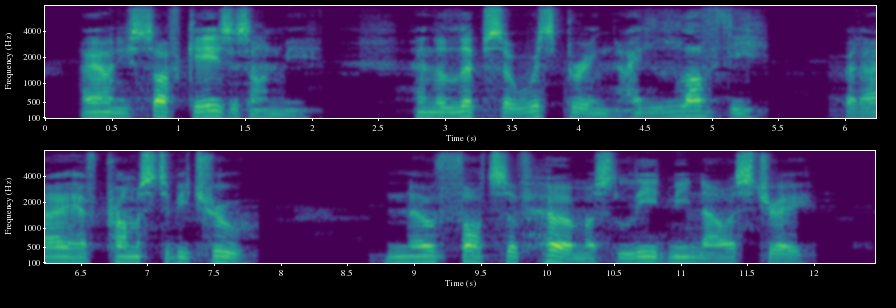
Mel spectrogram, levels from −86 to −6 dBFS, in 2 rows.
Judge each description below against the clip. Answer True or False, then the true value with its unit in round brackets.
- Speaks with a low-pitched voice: True (120 Hz)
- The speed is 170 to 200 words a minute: False (145 wpm)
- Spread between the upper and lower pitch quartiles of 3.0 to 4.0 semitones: False (2.5 semitones)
